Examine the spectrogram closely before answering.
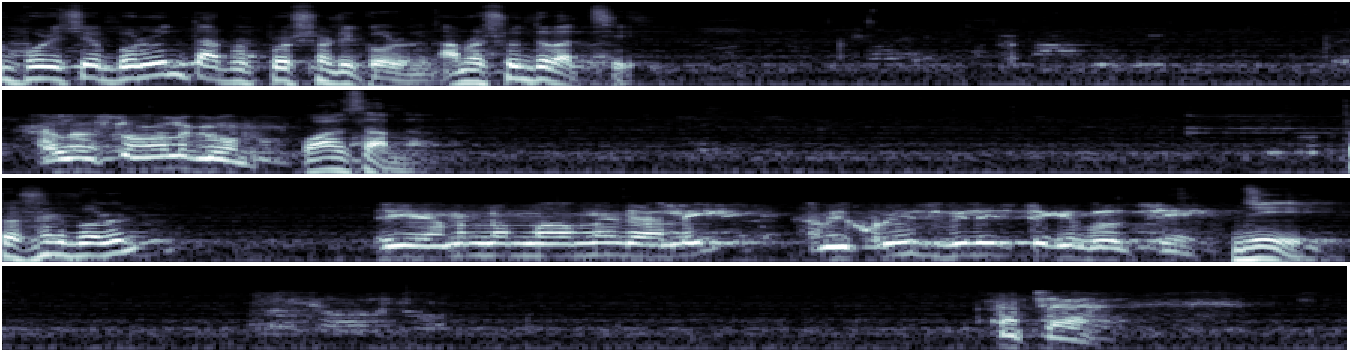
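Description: A man speaks calmly and clearly into a microphone, in bursts with pauses.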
